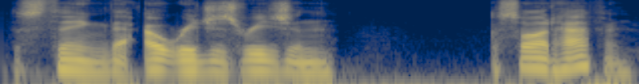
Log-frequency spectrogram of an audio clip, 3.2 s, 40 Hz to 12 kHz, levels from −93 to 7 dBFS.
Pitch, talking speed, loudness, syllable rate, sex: 95 Hz, 150 wpm, -20 LUFS, 5.8 syllables/s, male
